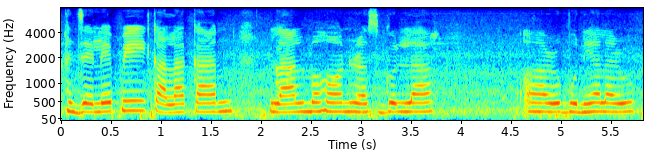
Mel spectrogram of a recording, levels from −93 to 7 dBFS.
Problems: constant background noise, background conversations at intervals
